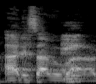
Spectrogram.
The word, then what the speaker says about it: Addis Ababa: Bole, Hababa. Yeah. And is that Habiba? – Yeah, Addis Ababa. – Addis Ababa, okay.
